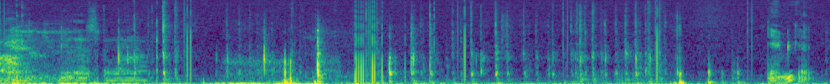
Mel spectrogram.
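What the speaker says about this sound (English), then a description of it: "Damn, you got quick typing fingers" Rapid, continuous clattering of keys on a computer keyboard, dense and fairly close, with fast irregular keystrokes running for several seconds under quiet background talk.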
